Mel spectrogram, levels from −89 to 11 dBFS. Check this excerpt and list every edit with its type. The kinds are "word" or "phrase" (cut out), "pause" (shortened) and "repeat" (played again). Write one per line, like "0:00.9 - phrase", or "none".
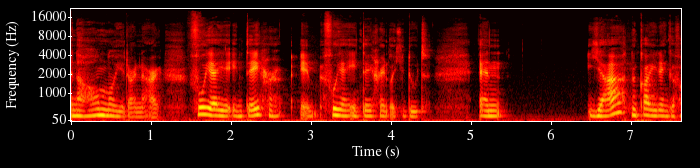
0:04.0 - word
